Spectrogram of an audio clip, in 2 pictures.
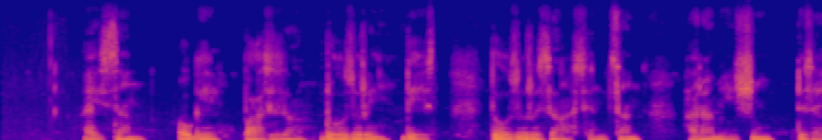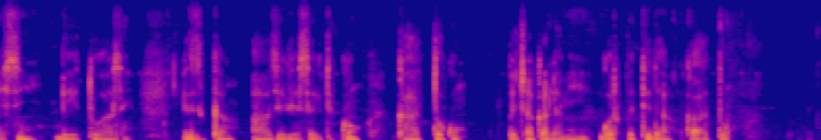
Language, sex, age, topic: Gamo, male, 18-24, government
